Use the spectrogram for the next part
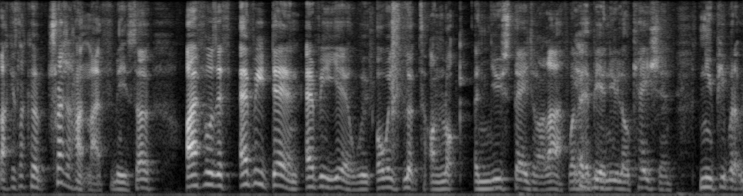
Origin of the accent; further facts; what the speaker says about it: London, United Kingdom; I come from Peckham, so... For those of you that don't know, Peckham's in Southeast London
